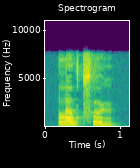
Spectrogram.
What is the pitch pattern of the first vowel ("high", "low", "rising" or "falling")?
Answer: low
